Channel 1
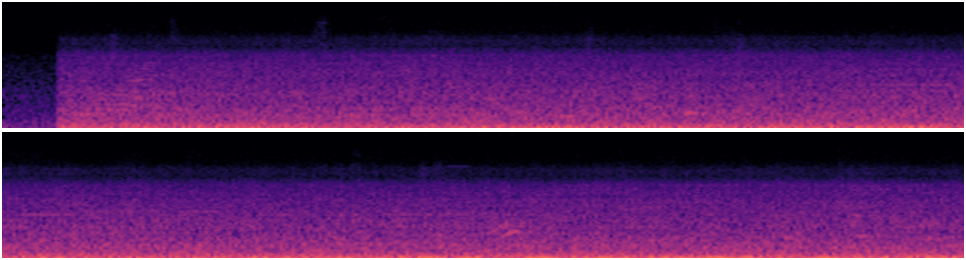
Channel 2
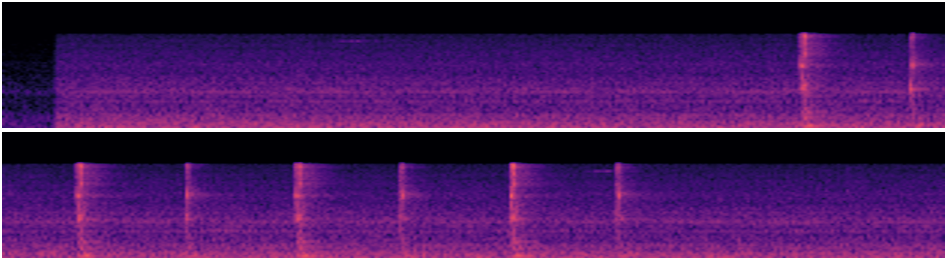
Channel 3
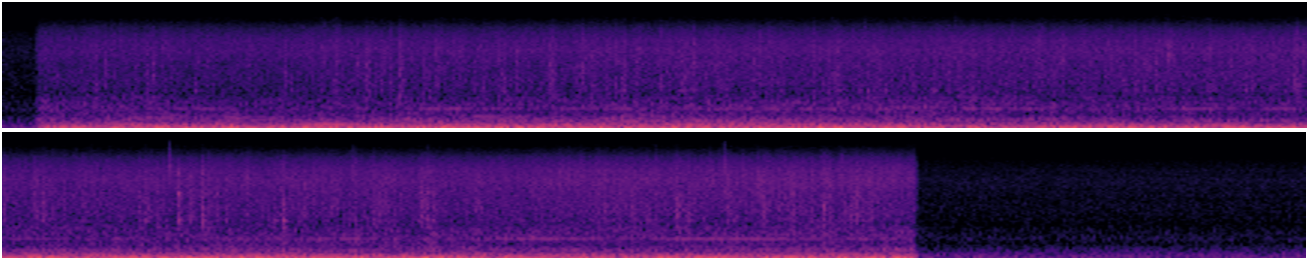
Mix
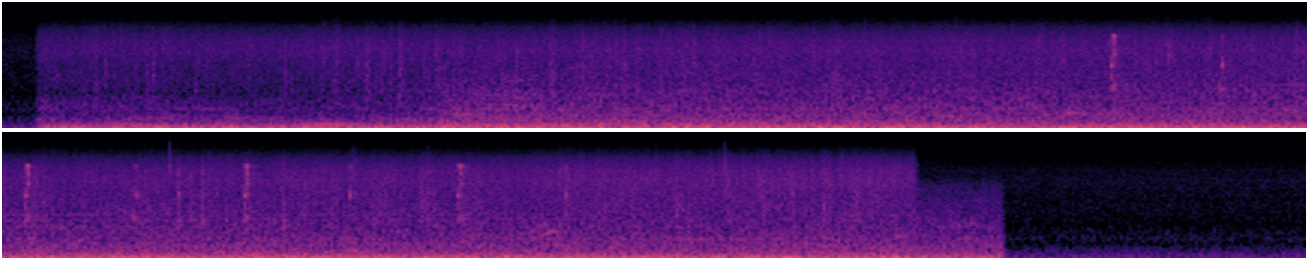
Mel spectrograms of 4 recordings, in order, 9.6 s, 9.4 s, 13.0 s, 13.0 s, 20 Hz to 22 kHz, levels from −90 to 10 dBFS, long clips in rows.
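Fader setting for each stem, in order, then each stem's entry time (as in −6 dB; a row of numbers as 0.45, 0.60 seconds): −9.0, −16.0, −0.5 decibels; 1.90, 1.55, 0.00 seconds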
